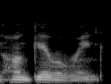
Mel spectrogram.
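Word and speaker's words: Hungaroring: don't know the name, it is called the Hungarrow Ring. It So it does sound like I was just mispronouncing Hungary trying to say it a second time.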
